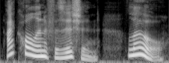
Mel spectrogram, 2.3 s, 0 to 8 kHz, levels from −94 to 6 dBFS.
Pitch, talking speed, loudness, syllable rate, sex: 205 Hz, 160 wpm, -14 LUFS, 4.7 syllables/s, female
